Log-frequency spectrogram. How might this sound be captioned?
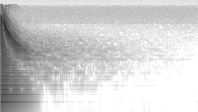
MOOG BASS SPACE ECHO A
moog minitaur bass roland space echo
minitaur, moog, bass, space, roland, echo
